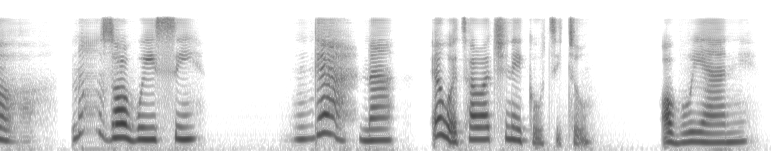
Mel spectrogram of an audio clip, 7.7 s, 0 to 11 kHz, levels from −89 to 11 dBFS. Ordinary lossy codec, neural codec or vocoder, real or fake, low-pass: none; codec, 16 kHz, about 1 kbps, DyCAST, with the encoder's durations; fake; 7.2 kHz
